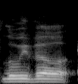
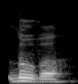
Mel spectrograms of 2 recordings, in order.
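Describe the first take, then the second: First: It is pronounced the usual outsider way. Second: It is pronounced the way locals say it.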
